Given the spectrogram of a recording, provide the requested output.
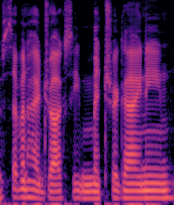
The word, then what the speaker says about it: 7-hydroxymitragynine: Oh, am I pronouncing it wrong this whole time? 7-hydroxymitragynine. There's an R in there, apparently.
